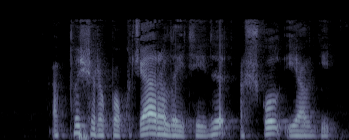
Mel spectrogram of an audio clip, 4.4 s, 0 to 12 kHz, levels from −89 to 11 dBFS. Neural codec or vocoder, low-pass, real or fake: none; 7.2 kHz; real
